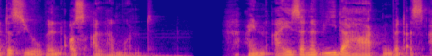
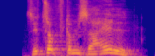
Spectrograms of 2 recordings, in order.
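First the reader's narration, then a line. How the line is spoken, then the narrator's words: Shouted from the front. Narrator (German): schrie der Vorderste von der Kette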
